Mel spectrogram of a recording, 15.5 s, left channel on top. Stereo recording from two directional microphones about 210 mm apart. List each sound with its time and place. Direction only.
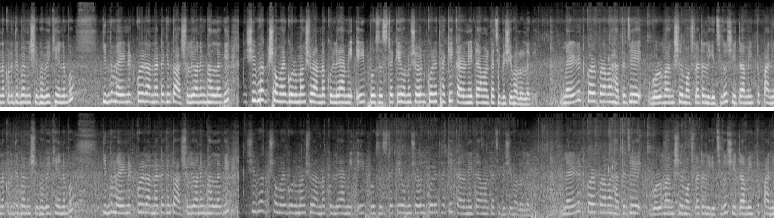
0.0 s a woman's voice: 30° left (ahead or behind)
4.9 s speech: 45° left (ahead or behind)
11.3 s a woman's voice: 30° left (ahead or behind)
